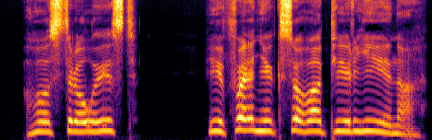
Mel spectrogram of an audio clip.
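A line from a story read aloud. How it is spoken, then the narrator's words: Trembling voice. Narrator (Ukrainian): промовляв Олівандер тремтливим голосом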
